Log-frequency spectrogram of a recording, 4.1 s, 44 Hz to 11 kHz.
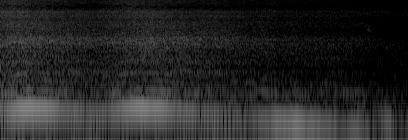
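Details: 2008 Fiat Fiorino Flex after fuel pump refill replacement, previously hard to start, misfiring and loud near the tank: engine pulls up smoothly through several clean revs and settles back without stumbling; normal, problem solved.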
